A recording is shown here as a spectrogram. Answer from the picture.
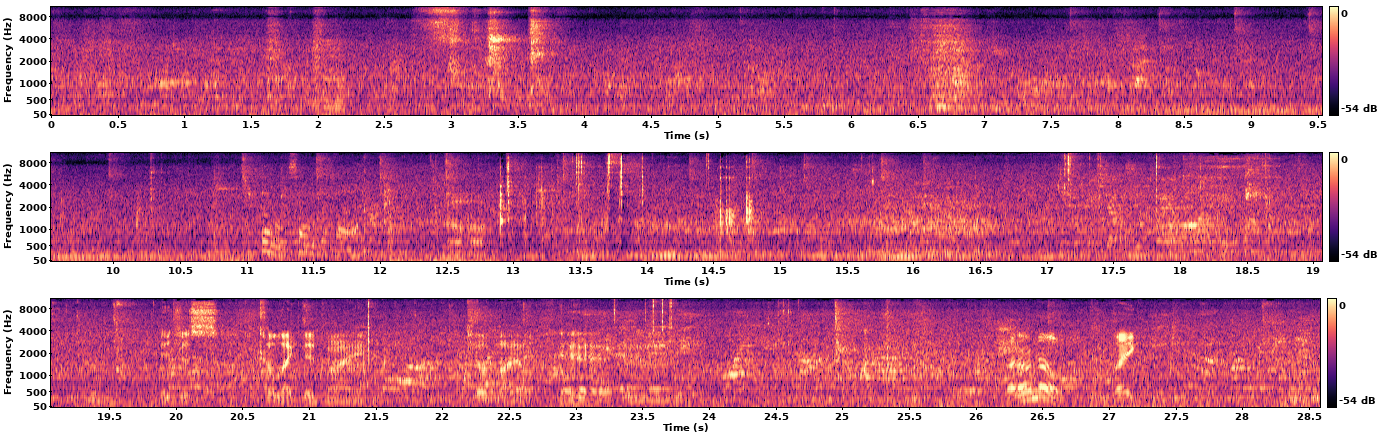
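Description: Eating-house ambience: background chatter of other diners over a steady low rumble, with occasional sharp clicks as crab shell is picked apart at the table.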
